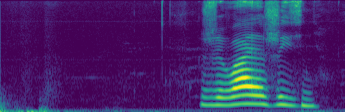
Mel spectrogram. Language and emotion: Russian, neutral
